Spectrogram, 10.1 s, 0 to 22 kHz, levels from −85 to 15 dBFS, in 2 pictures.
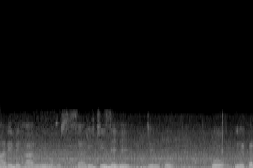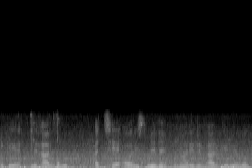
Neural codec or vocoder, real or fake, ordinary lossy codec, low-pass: none; real; Opus, 24 kbps; 7.2 kHz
